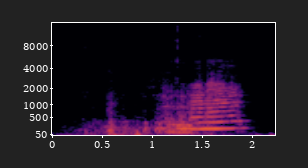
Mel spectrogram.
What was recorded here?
wooden furniture moving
